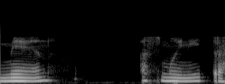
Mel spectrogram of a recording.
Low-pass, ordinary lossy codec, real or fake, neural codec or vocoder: 3.6 kHz; none; real; none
